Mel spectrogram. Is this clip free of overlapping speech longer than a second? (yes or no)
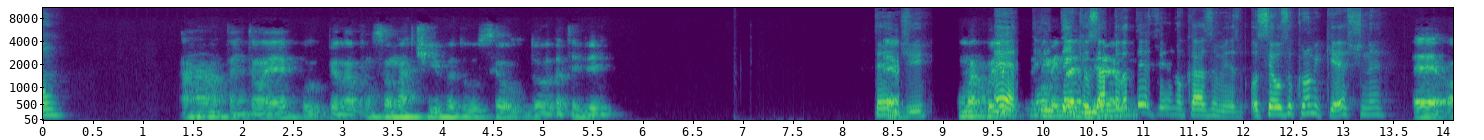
no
